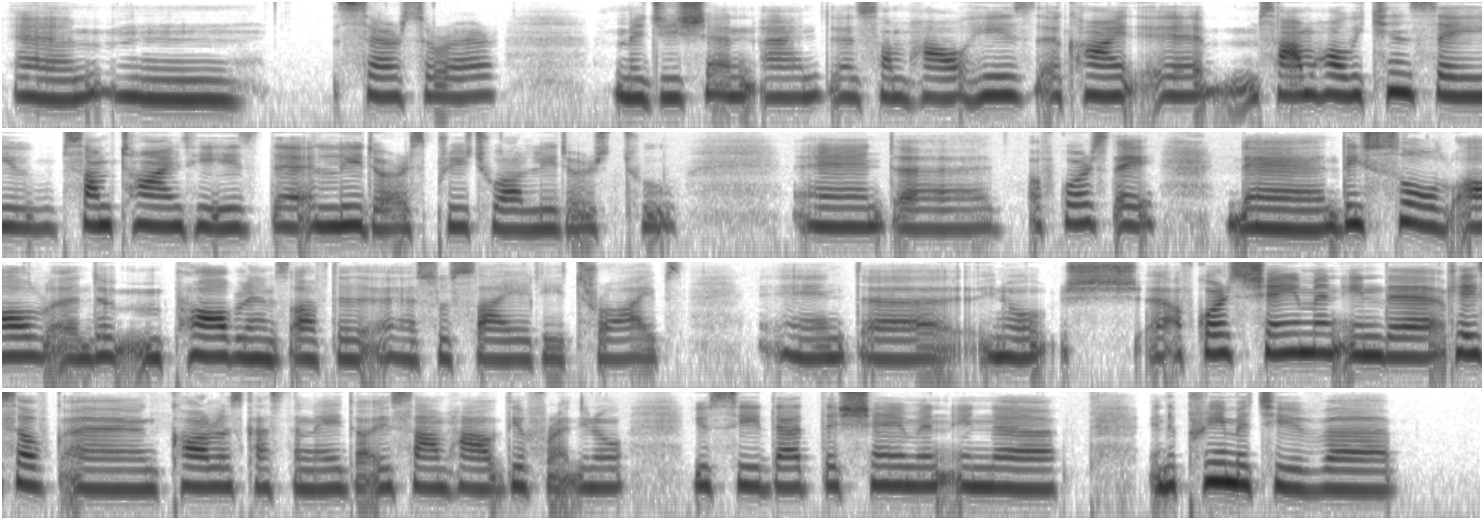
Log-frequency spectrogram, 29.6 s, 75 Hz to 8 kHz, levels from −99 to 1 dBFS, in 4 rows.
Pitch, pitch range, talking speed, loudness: 245 Hz, 230-255 Hz, 140 wpm, -28 LUFS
